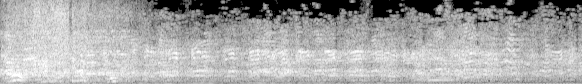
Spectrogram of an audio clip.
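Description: Snickering laughter over a steady low hum.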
